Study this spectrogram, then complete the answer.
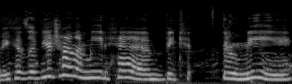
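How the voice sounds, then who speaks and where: A woman speaks in a raised, projected voice at a high pitch. There is noticeable background noise. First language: not English; English is third language. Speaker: streamer. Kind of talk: casual chat.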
